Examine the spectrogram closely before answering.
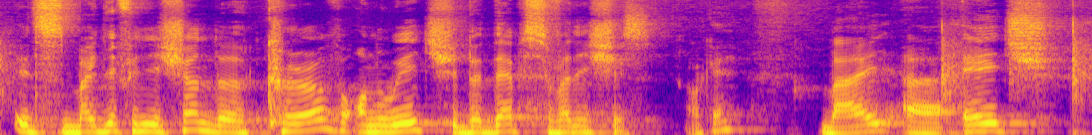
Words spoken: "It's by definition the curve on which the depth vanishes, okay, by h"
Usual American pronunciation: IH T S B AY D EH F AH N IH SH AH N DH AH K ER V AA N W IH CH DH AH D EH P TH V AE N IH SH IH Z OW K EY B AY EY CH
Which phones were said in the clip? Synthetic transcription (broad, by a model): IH T S B AY D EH F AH N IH SH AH N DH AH K ER V AA N W IH CH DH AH D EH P S V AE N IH SH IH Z OW K EY B AY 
